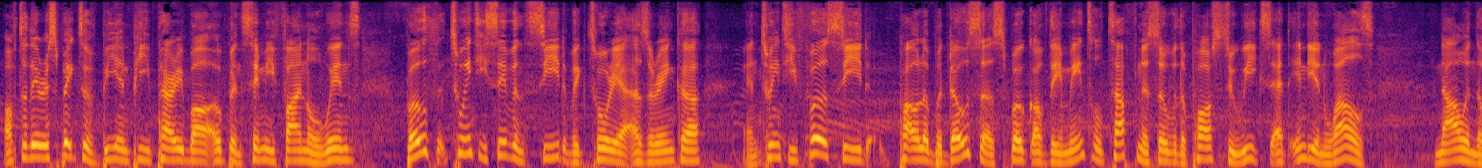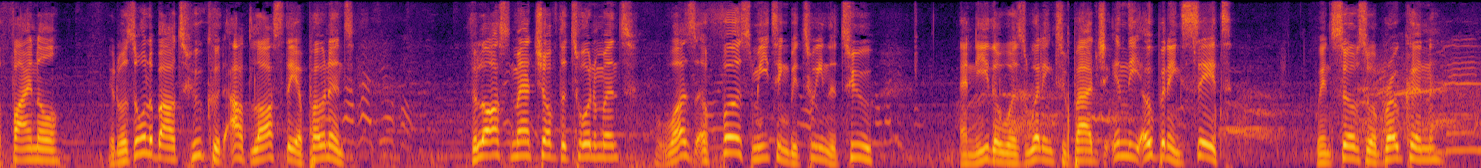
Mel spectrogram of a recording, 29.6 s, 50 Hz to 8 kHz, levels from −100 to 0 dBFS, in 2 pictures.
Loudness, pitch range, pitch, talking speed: -19 LUFS, 130-175 Hz, 150 Hz, 145 wpm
